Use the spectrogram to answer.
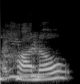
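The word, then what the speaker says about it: Jano: is with a j uh spanish pronunciation right is it a jose or no we call them hano short for alejandro okay that's fine how do you spell it j-a-n-o thank you we're there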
